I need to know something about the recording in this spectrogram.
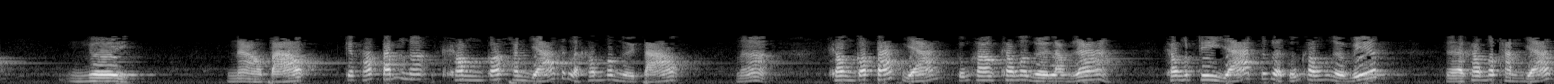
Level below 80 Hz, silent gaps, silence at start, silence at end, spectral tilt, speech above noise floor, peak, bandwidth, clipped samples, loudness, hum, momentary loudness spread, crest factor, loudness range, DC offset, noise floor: -52 dBFS; none; 0 s; 0 s; -10.5 dB/octave; 34 dB; -2 dBFS; 3.9 kHz; under 0.1%; -17 LUFS; none; 12 LU; 16 dB; 3 LU; under 0.1%; -50 dBFS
